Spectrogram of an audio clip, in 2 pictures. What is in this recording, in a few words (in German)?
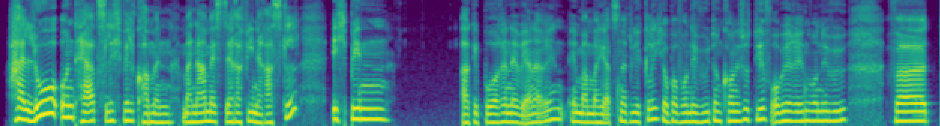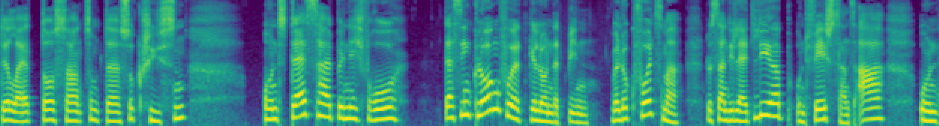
Dialekt DE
